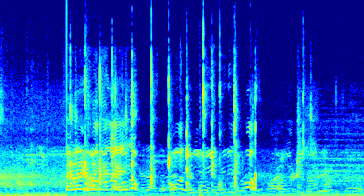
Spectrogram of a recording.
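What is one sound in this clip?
A young man calls out instructions outdoors.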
